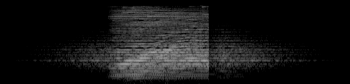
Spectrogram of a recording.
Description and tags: Heal Short
holy, healer, spell, priest, heal, skill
